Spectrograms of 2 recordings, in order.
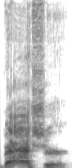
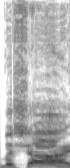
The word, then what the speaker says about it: Bashar: I said Basher. But it's pronounced Bashar, yeah.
